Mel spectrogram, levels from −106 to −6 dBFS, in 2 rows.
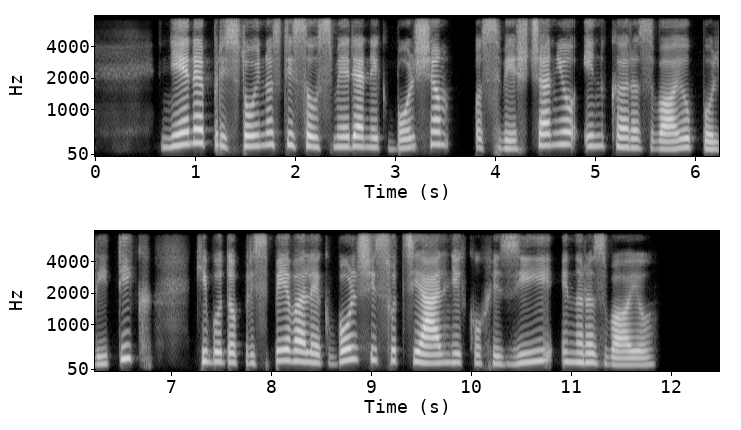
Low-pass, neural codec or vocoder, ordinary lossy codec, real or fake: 7.2 kHz; codec, 24 kHz, 0.9 kbps, DualCodec; none; fake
